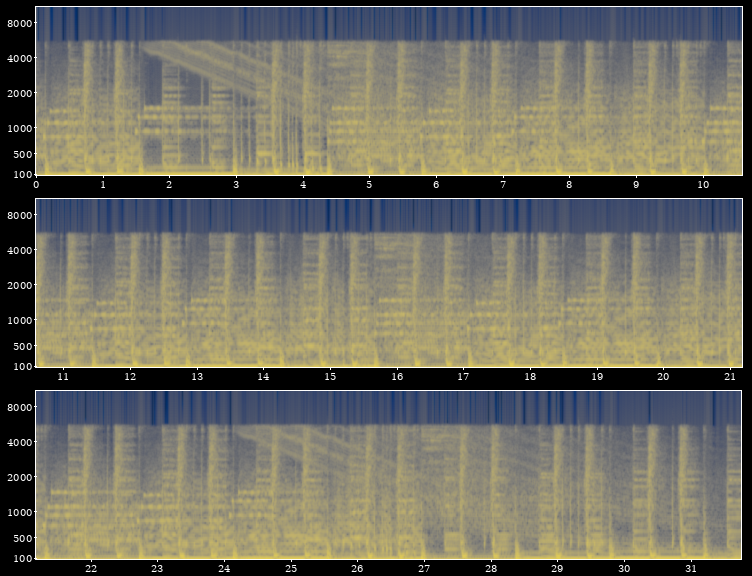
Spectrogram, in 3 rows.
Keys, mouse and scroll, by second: 25.1 click, 25.2 click, 26.4 click, 26.5 click, 29.0 click, 29.4 click, 30.1 click, 30.5 click.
